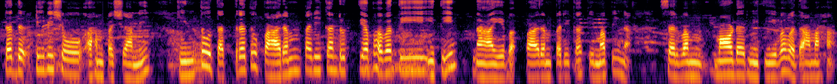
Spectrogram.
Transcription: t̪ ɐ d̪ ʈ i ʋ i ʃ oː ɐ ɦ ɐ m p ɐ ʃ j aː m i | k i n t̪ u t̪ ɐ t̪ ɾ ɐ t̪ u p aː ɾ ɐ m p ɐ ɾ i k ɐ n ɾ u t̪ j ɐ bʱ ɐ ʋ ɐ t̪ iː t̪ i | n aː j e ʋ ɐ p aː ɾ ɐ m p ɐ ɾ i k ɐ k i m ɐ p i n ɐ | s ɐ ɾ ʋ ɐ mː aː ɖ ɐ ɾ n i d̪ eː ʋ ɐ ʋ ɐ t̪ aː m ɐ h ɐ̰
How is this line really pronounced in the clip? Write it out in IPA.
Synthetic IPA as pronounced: t̪ ɐ d̪ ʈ i ʋ i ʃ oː ɐ ɦ ɐ m p ɐ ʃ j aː m i | k i n t̪ u t̪ ɐ t̪ ɾ ɐ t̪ u p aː ɾ ɐ m p ɐ ɾ i k ɐ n ɾ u t̪ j ɐ bʱ ɐ ʋ ɐ t̪ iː t̪ i | n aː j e ʋ ɐ p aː ɾ ɐ m p ɐ ɾ i k ɐ k i m ɐ p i n ɐ | s ɐ ɾ ʋ ɐ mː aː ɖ ɐ ɾ n i t̪ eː ʋ ɐ ʋ ɐ d̪ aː m ɐ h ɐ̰

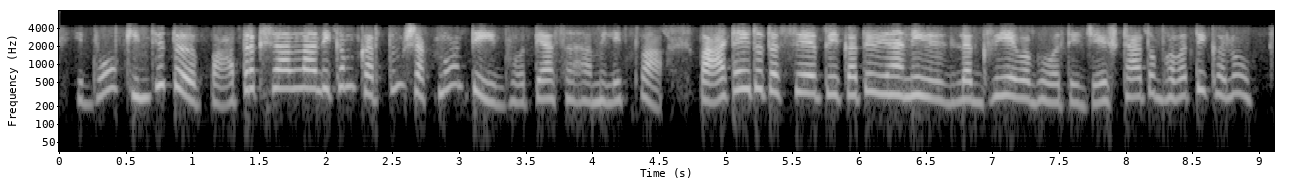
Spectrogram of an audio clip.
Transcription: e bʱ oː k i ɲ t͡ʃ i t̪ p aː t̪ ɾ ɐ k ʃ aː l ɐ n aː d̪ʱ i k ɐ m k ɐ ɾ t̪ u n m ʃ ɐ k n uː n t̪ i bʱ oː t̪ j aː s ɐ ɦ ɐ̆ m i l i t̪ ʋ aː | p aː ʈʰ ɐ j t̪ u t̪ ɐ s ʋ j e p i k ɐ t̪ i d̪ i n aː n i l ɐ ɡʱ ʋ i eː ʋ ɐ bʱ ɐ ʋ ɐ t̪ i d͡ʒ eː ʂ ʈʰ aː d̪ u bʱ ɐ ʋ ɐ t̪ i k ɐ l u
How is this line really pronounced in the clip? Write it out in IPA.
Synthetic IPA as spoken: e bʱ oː k i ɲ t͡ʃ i t̪ p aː t̪ ɾ ɐ k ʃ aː l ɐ n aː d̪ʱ i k ɐ m k ɐ ɾ t̪ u m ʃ ɐ k n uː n t̪ i bʱ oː t̪ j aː s ɐ ɦ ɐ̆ m i l i t̪ ʋ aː | p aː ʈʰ ɐ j t̪ u t̪ ɐ s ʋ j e p i k ɐ t̪ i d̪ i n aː n i l ɐ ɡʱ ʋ i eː ʋ ɐ bʱ ɐ ʋ ɐ t̪ i d͡ʒ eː ʂ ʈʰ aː t̪ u bʱ ɐ ʋ ɐ t̪ i k ɐ l u

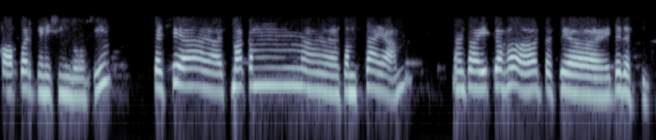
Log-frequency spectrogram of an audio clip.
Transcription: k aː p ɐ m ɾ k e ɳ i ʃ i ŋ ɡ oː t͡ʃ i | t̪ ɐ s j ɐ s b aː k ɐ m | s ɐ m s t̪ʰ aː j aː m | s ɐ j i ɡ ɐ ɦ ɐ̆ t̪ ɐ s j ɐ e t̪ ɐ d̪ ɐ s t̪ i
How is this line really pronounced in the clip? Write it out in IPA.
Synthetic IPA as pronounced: k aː p ɐ ɾ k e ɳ i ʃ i ŋ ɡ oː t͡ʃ i | t̪ ɐ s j ɐ s m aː k ɐ m | s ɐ m s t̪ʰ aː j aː m | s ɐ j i k ɐ ɦ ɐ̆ t̪ ɐ s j ɐ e t̪ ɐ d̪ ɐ s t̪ i

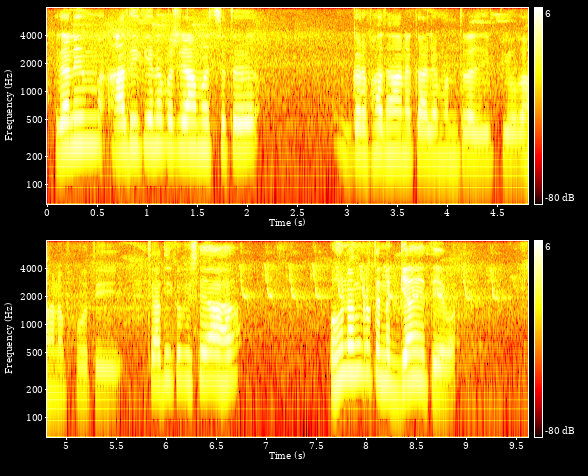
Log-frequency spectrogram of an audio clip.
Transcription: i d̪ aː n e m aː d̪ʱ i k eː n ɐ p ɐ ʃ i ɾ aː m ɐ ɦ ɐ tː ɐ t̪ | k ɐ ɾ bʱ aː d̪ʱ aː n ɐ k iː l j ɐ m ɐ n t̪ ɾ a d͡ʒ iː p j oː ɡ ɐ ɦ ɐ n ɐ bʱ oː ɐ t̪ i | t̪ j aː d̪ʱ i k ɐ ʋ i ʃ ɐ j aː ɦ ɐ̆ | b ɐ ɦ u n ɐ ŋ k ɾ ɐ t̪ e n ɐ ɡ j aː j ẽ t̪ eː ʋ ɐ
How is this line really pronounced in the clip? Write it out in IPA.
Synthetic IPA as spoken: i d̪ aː n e m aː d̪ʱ i k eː n ɐ p ɐ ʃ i ɾ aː m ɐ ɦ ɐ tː ɐ t̪ | ɡ ɐ ɾ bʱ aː d̪ʱ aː n ɐ k aː l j ɐ m ɐ n t̪ ɾ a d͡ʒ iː p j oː ɡ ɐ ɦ ɐ n ɐ bʱ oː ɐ t̪ i | t̪ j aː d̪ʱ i k ɐ ʋ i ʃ ɐ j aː ɦ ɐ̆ | b ɐ ɦ u n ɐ ŋ k ɾ ɐ t̪ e n ɐ ɡ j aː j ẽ t̪ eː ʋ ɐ

